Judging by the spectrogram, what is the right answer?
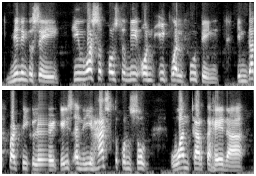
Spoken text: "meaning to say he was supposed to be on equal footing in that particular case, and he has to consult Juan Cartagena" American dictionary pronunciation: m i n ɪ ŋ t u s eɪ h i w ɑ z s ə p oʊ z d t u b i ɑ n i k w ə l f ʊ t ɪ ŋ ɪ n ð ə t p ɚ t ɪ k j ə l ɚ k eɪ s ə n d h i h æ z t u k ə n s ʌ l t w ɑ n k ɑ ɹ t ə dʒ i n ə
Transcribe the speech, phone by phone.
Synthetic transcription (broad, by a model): m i n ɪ ŋ t u s eɪ h i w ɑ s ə p oʊ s t u b i ɑ n i k w ə l f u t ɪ ŋ ɪ n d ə t p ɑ t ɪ k j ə l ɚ k eɪ s ə n d h i h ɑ s t u k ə n s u l t w ɑ n k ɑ ɹ t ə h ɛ n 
